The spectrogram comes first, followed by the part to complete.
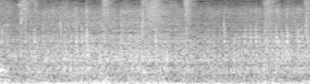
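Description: Motorcycle engine running steadily under way, mixed with wind rushing over the microphone, as a loud, even rumble.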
